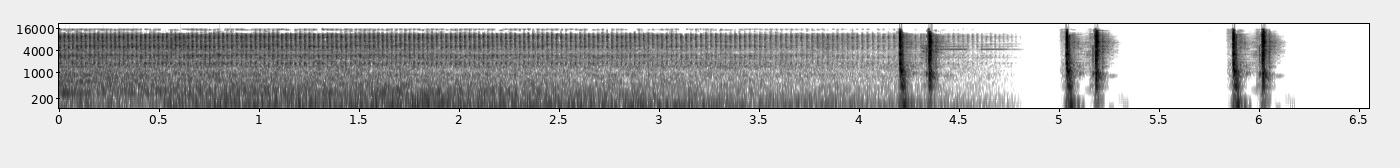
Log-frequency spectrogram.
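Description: Street and traffic ambience fading out over about four seconds, then a typewriter sound effect: sharp key clicks in pairs, about one pair every 0.8 s, one pair per letter typed.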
